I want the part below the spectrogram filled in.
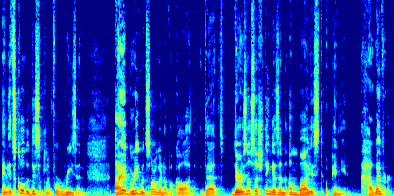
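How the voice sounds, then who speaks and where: A man giving a measured, explanatory commentary for a response video, recorded on a phone. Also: on the high side, big pitch swings, dark tone, breathy edge.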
